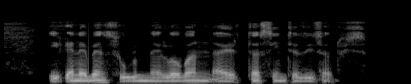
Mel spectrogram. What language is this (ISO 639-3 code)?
kat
